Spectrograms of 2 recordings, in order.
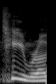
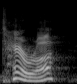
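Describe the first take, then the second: First: The first vowel sounds like 'ear'. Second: The first vowel sounds like 'car'. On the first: The speaker calls it wrong. "I've heard some Bible teachers pronounce it Tira" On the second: The speaker calls it right. "that name is Tara"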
